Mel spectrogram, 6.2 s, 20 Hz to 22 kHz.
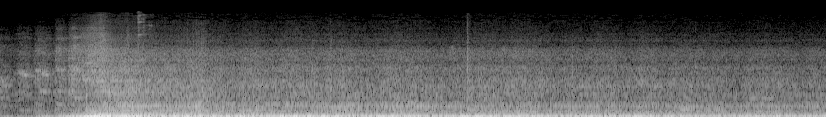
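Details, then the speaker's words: GM Yukon/Tahoe after replacing EVAP part for P0455 gross-leak code: quick crank, catches cleanly and settles into a steady even low idle, check engine light gone; normal start and idle. "working it's good no more chck engine light and we'll drive it around make sure it's okay"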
